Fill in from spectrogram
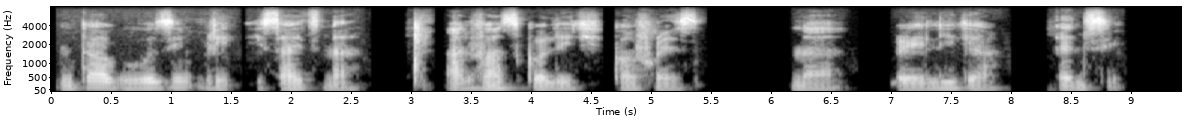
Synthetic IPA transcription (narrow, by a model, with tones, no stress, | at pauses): ŋ̩˨ka˦˨bu˨o˦zĩ˦bɾi˨i˨sa̰˦ɪ˦tna̰˨ | a˨dvã˦nskɔ˦le˨d͡ʒkʰɔ̰̃˦nfɾɛ̃˨ns | na˨ | ɾe˨li˦ɡa˦ | ɛ˦nsḭ˨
